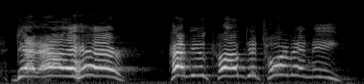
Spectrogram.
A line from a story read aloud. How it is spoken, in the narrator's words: he's shouting at Jesus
